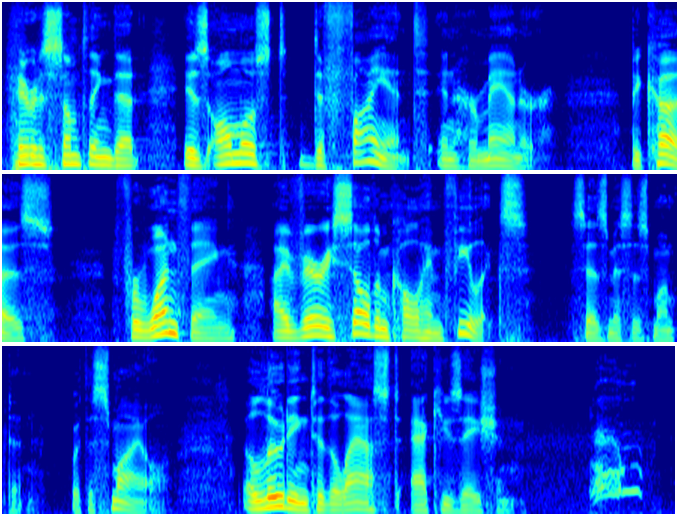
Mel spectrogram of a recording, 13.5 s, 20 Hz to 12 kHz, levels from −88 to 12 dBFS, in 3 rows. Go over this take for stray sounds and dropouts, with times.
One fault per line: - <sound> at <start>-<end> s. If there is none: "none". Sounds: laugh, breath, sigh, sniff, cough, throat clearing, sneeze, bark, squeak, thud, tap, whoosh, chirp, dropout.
- bark at 12.9-13.3 s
